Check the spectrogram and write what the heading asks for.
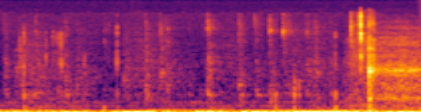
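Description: Faint typing on a computer keyboard: a handful of soft keystrokes, with one louder key press just before the end.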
